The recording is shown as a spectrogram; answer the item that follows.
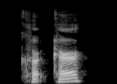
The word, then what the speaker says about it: Cuir: It's spelled C U I R. Kerr. Dan. Cur. All right. Which I assumed was like a cur, like a dog in English, but it actually translates to leather, which is interesting because I don't know if you guys have heard this band yet, but it's pretty cool.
